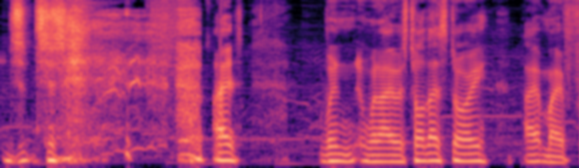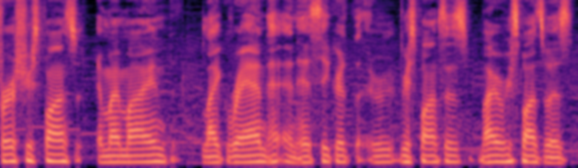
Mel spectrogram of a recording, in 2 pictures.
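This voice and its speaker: Over soft background music, a man co-hosting a podcast speaks slowly in a medium-pitched voice with fairly even intonation. The talk is a casual chat and an animated fan debate, and he argues emphatically but playfully.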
